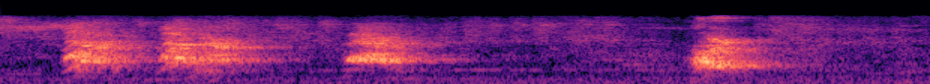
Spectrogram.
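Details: Male Neapolitan Mastiff puppy, seven weeks old, giving four sharp, high yapping barks, the first two close together, then a gap, one more, and a final bark after a longer pause.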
